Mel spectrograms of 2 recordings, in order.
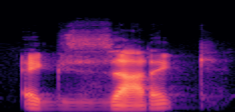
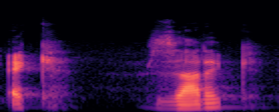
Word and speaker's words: exotic: alexia mispronounced the word exotic exotic so she was saying a chaotic but imagine you were saying exotic like you were saying the word egg almost like oh and then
